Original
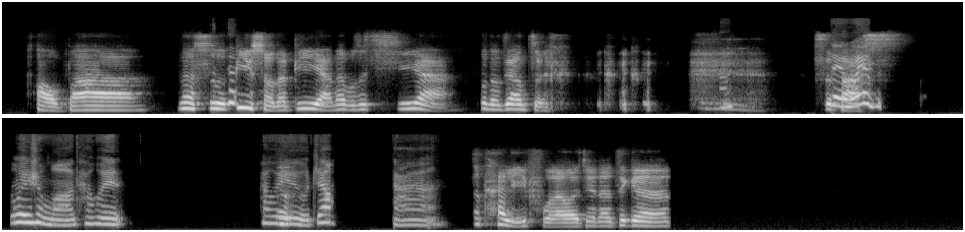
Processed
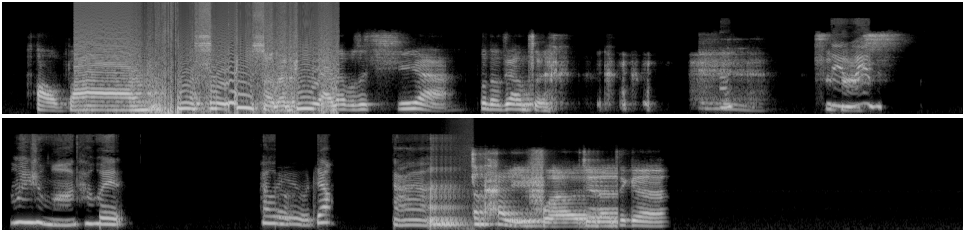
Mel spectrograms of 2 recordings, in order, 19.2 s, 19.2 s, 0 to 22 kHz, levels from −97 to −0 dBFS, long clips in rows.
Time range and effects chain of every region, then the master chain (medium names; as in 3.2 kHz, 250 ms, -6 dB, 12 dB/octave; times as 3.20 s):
0.72–3.37 s: one-bit comparator + bass shelf 340 Hz +8.5 dB
5.14–5.55 s: treble shelf 4.2 kHz -11.5 dB + decay stretcher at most 47 dB/s
6.17–6.97 s: rippled Chebyshev low-pass 3.2 kHz, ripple 6 dB + tape noise reduction on one side only encoder only
8.22–10.59 s: Chebyshev band-stop 270–1200 Hz, order 3 + peaking EQ 2.4 kHz -3.5 dB 0.82 oct
12.34–12.77 s: low-pass 1.8 kHz 24 dB/octave + compression 2.5:1, threshold -33 dBFS
13.89–15.77 s: flutter echo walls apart 7.9 m, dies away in 0.4 s + level flattener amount 100%
whole clip: high-pass 47 Hz; compression, threshold -23 dBFS; endings held to a fixed fall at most 520 dB/s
